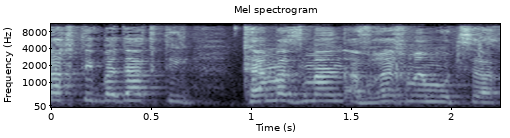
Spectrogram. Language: Hebrew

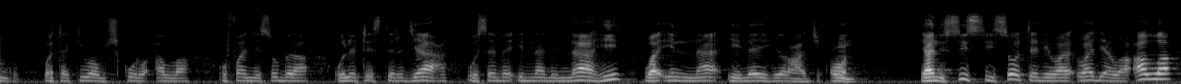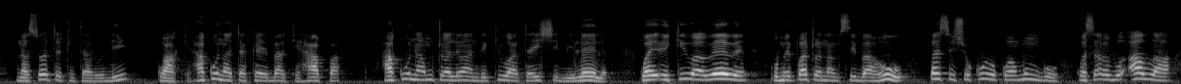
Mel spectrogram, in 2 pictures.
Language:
Swahili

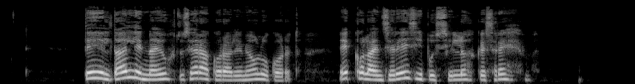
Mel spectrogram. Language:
Estonian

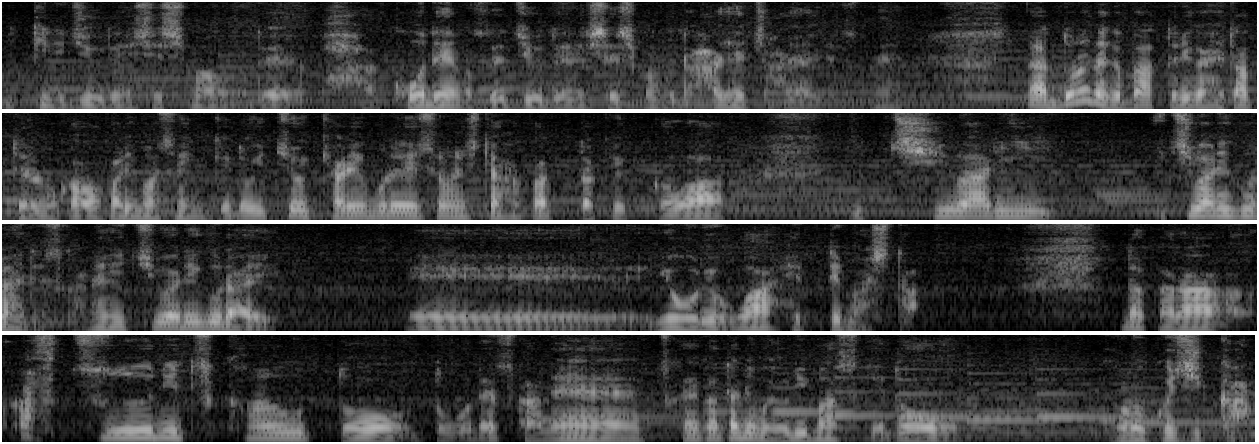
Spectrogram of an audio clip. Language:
Japanese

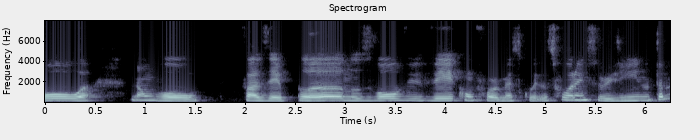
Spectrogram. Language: Portuguese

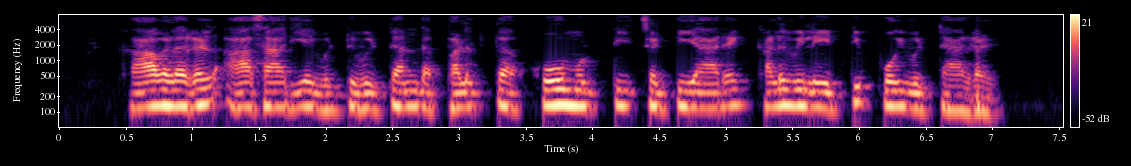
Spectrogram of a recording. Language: Tamil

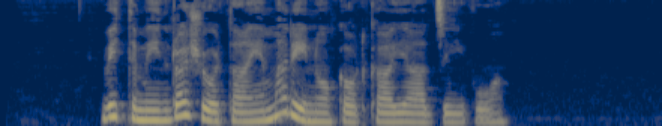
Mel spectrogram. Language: Latvian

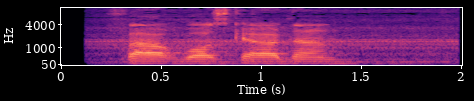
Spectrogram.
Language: Persian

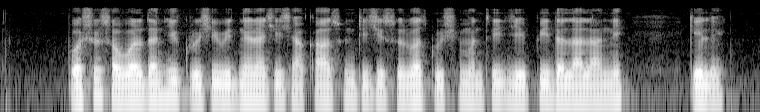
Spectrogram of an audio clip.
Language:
Marathi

